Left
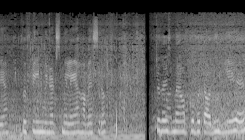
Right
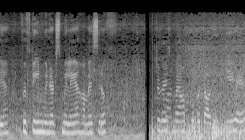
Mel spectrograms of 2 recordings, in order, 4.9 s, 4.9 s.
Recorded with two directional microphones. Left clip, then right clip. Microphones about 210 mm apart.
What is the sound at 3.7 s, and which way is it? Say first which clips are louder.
Speech: right 2 dB; 40° left (ahead or behind).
